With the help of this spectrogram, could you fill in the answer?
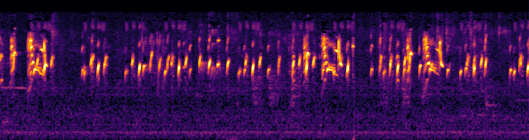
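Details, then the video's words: Goldfinch singing a rich, scratchy twitter, with loud buzzy bursts at the start and near the end and steady high chirping between. A couple of faint knocks sound in the background. "The Motivating Anthem of the Goldfinch Bird"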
